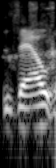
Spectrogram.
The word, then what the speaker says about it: Zhao: That is Zhao is correct.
